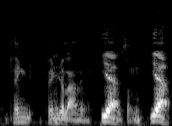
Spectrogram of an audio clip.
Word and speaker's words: Penanggalan: In some cases, but I will say this when it comes to Penanggalan or because I could never get the Southeast Asian pronunciation. Penanggalan.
